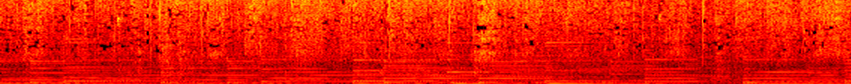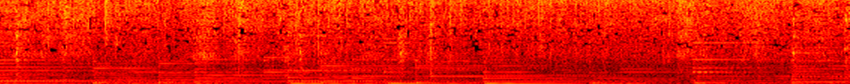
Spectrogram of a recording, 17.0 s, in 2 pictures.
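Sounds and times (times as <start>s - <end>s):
wooden spatula scraping: 0.0s - 9.8s
low sustained background music: 0.0s - 17.0s
pancake sizzling in oil: 0.0s - 17.0s.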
